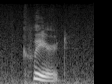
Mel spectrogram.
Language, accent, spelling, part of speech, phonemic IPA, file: English, US, cleared, verb, /klɪɹd/, En-us-cleared.ogg
- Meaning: simple past and past participle of clear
